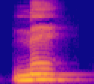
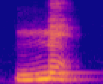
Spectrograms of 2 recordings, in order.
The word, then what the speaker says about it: mai: Avril mai. A et I, ça fait e. Donc on prononce mai.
